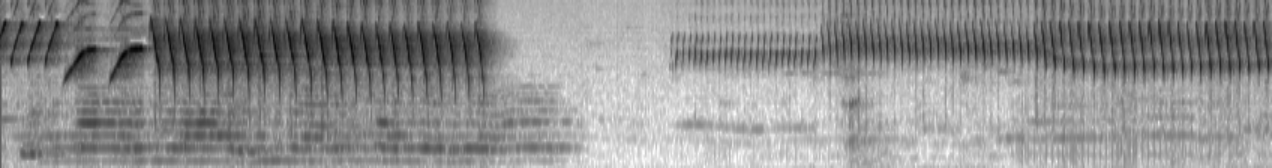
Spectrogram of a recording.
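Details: Canary singing a swept note pair and a dense rapid trill that fades into a pause, then resuming with a steady high buzzy tour that slowly drops in pitch.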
